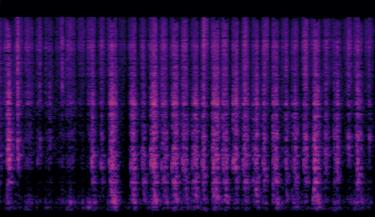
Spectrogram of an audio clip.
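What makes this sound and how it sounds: A wooden stylus scratches the black coating off a flat scratch-art paper page in dense, quick strokes, about four per second. Each stroke makes a short, dry, raspy scrape with a bright papery hiss, and the strokes run on in an uneven but steady rhythm with no lingering ring.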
